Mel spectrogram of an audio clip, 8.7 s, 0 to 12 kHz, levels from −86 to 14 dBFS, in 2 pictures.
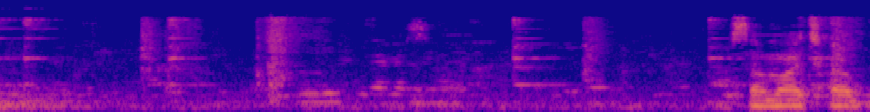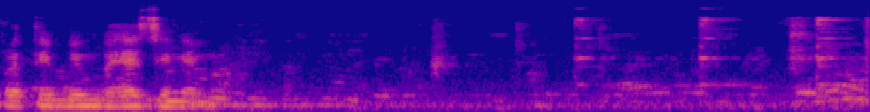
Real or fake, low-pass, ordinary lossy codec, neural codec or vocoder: real; 7.2 kHz; Opus, 32 kbps; none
